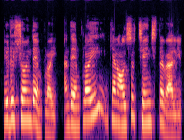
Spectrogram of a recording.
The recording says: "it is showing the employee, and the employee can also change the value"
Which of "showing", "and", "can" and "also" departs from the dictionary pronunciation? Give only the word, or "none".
none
